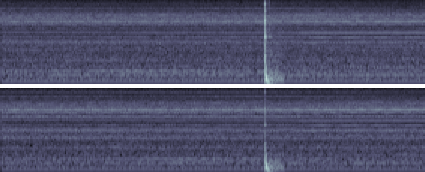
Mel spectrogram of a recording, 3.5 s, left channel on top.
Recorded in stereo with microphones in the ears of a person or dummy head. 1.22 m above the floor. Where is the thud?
20° left (ahead or behind).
